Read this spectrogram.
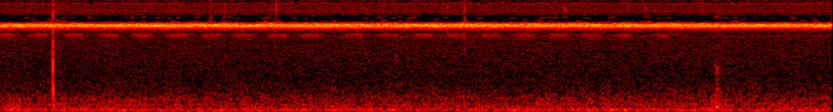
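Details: Steady high ringing of bell crickets, mixed with a campfire for sleep listening, fills every moment without pause. A few sharp wood-fire crackles punctuate the drone.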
